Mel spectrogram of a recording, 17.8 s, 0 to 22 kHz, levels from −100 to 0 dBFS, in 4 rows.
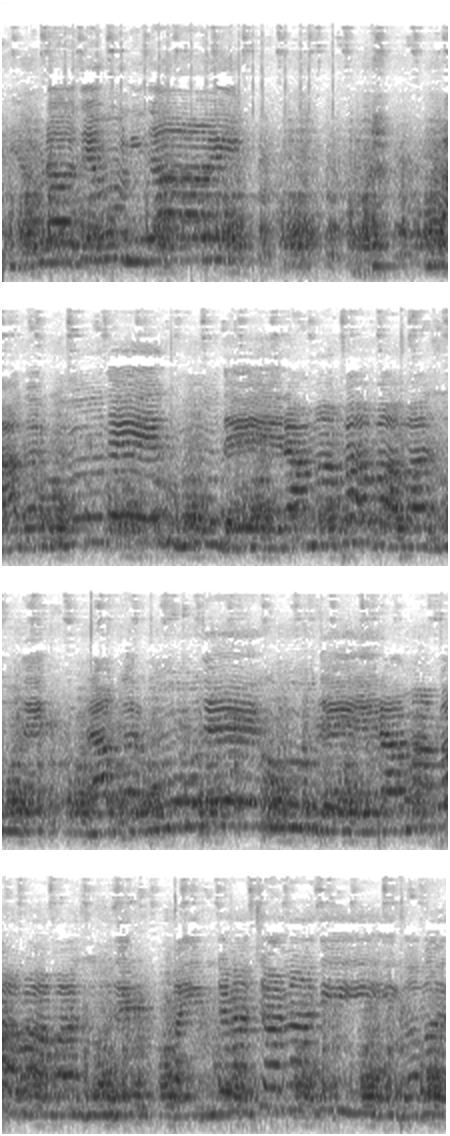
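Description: A nearby 2G phone sending GSM signalling bursts, the short radio exchanges that precede an incoming call or text, is being rectified by the audio circuitry from 0.47 s to 3.31 s. The radio energy turns into audible interference: a galloping dit-dit-dit rhythm of brief buzzes pulsing at about 217 Hz, roughly 20 dB below the wanted sound.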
